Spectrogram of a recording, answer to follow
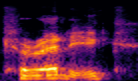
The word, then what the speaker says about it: Kestrel: Well, you pronounce it Kestrel, and it's obviously a Welsh name.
